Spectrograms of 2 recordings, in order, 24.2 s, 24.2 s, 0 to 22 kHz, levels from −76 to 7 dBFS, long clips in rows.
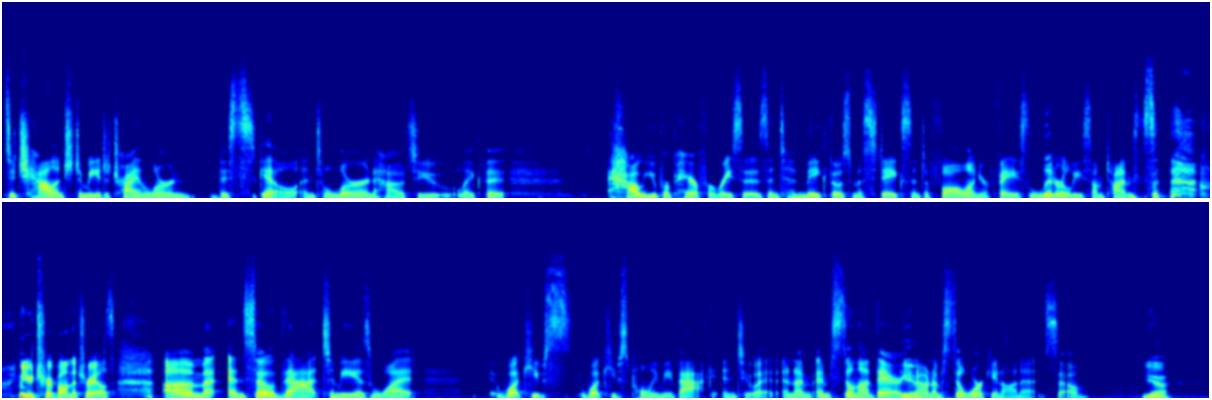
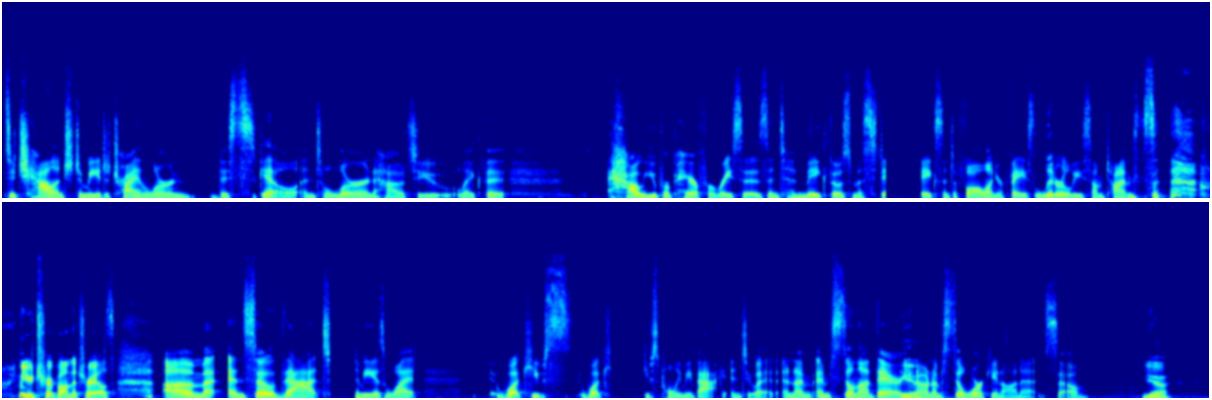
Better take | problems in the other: first | audio freezing; at 9 s, at 15 s and at 18 s

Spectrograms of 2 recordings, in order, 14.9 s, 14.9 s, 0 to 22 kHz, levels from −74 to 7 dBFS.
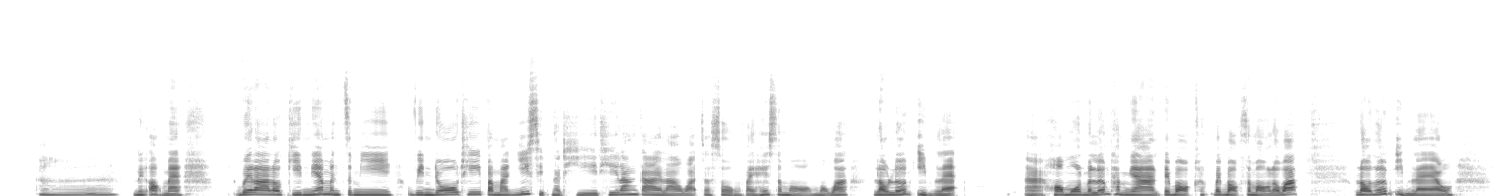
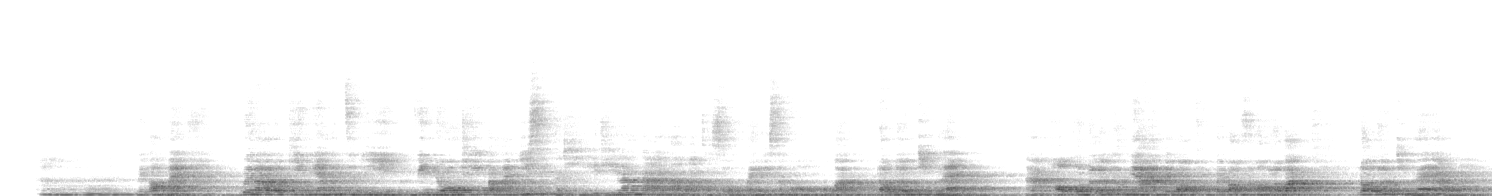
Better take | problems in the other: first | room echo; strong; dies away in 1.8 s // off-mic speech; far

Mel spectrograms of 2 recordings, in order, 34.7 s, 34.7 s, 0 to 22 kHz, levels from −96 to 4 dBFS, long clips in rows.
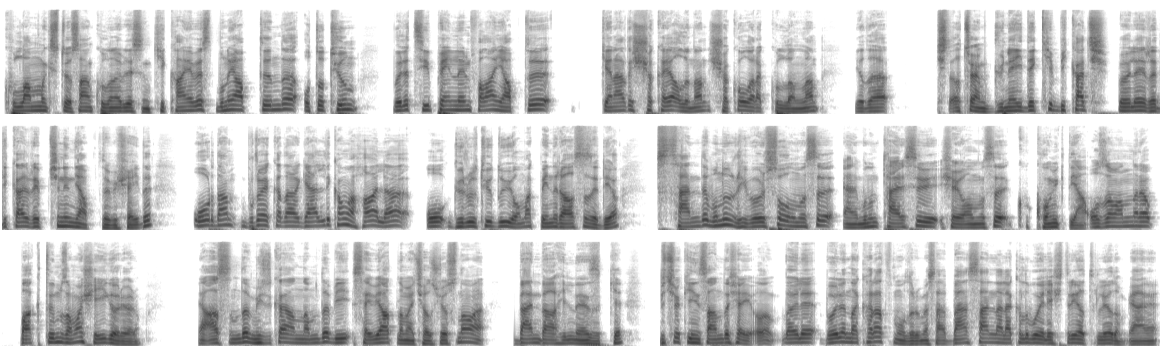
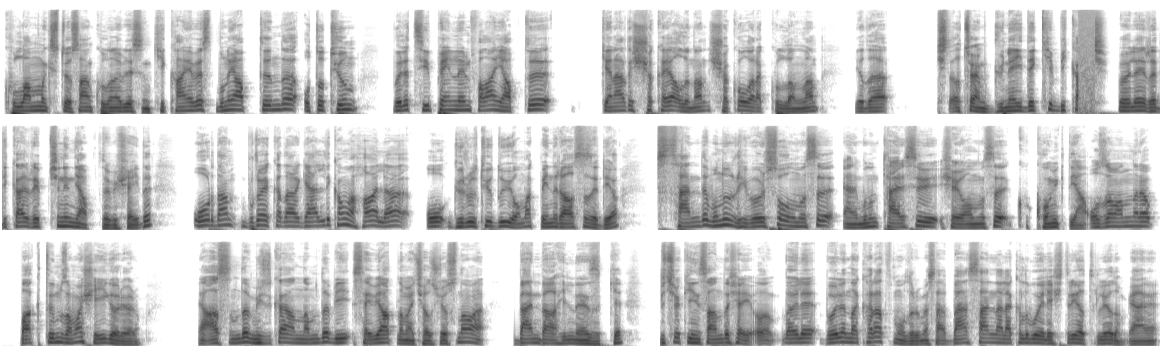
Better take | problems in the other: first | audio cutting out; filled with static; at 11 s

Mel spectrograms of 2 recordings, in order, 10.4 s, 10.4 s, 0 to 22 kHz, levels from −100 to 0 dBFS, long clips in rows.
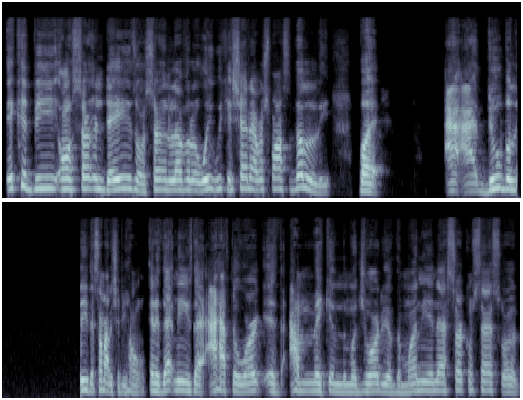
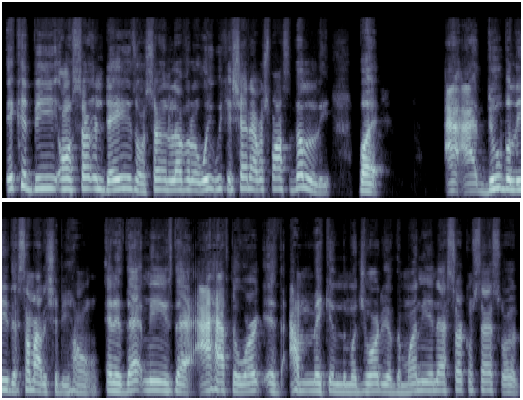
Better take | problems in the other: second | audio freezing; at 5 s for 1 s

